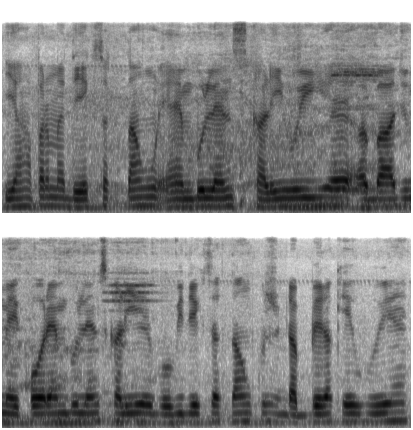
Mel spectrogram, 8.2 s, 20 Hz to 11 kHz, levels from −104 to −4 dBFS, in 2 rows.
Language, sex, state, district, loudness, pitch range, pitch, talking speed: Hindi, male, Madhya Pradesh, Katni, -16 LUFS, 125-130 Hz, 130 Hz, 215 wpm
